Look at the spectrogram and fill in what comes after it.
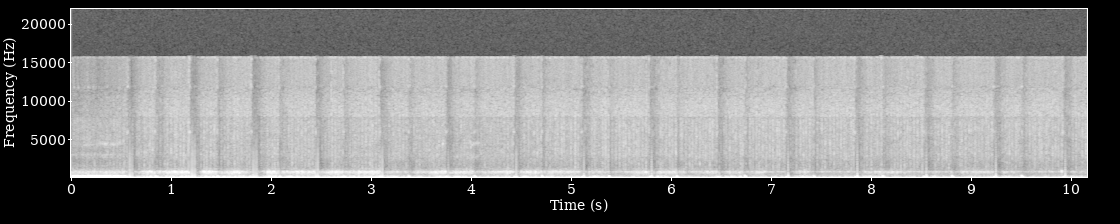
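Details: A woman records her own heartbeat while playing a horror game (Slender: The 8 Pages) to let listeners hear how it changes with extreme fear: normal heart sounds.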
